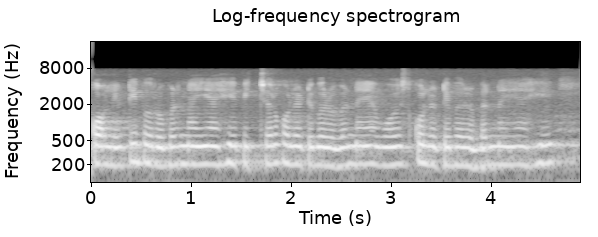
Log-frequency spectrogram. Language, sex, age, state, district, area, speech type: Marathi, female, 18-30, Maharashtra, Nagpur, urban, spontaneous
